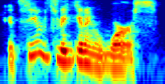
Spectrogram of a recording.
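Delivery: ordinary talk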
